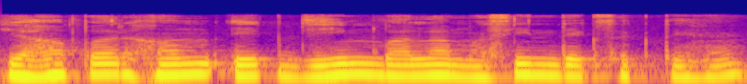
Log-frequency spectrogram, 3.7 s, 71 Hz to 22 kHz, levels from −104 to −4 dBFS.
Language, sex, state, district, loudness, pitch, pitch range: Hindi, male, Odisha, Nuapada, -12 LUFS, 135 Hz, 130-140 Hz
